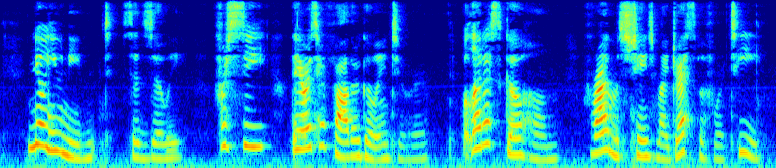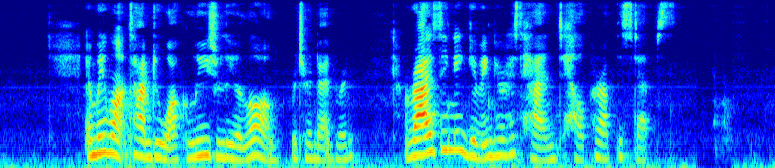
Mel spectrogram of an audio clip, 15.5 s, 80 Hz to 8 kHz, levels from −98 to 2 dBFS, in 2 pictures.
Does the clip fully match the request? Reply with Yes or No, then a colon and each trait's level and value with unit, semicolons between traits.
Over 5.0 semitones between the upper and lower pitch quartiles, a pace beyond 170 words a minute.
Yes: wide, 5.5 semitones; average, 190 wpm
